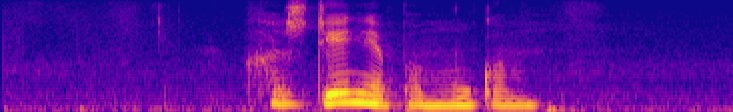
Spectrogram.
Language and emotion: Russian, neutral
